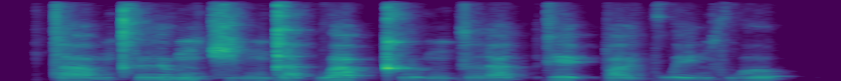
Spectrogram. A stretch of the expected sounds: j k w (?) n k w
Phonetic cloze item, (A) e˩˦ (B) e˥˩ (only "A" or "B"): A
